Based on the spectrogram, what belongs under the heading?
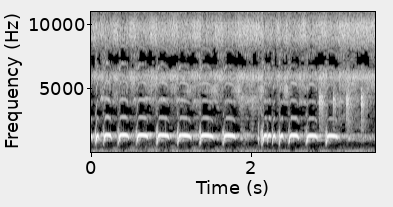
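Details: Male zebra dove of local stock calling out to rivals as a lure: a fast, even series of short, clipped high notes, about four per second, with quicker clustered notes near the end.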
